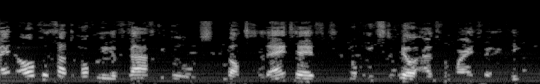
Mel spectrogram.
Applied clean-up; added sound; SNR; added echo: classical method spectral subtraction.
